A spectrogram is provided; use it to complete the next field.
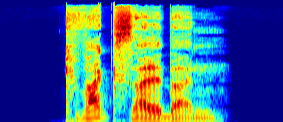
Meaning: dative plural of Quacksalber
- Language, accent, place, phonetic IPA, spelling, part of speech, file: German, Germany, Berlin, [ˈkvakˌzalbɐn], Quacksalbern, noun, De-Quacksalbern.ogg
